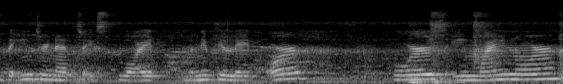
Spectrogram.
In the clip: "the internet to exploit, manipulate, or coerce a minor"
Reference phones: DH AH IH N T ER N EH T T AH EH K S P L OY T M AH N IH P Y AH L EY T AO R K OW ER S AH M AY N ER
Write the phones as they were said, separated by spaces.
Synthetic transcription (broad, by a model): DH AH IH N T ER N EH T T AH EH K S P L OY T M AH N IH P Y AH L EY T AO R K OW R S AH M AY N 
